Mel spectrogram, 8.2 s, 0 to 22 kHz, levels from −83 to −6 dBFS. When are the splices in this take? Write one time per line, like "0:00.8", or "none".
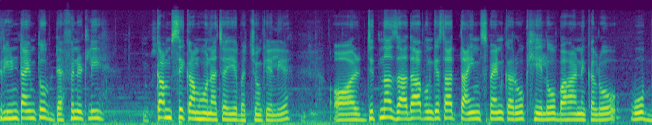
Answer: none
